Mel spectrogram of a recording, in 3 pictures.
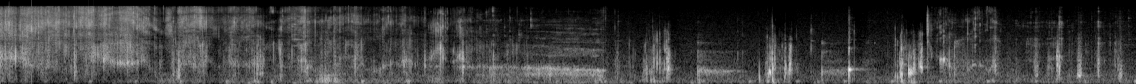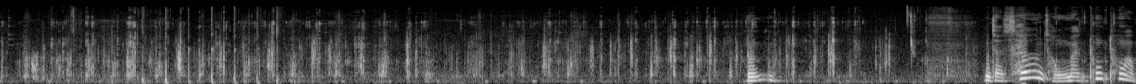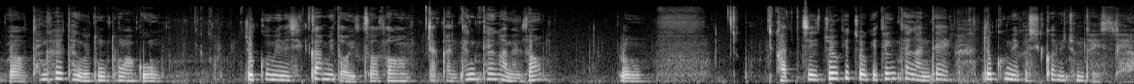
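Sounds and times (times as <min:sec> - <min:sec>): crunching dry seaweed sheets: 0:00.0 - 0:05.0
wet chewing and smacking: 0:00.0 - 0:06.8, 0:07.6 - 0:21.2, 0:23.8 - 0:25.2
gulping water: 0:01.6 - 0:20.6.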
